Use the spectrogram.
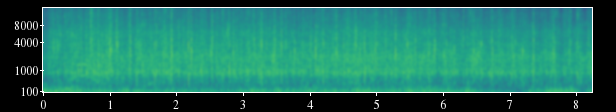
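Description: A large crowd at a political rally applauds itself in sustained, dense clapping that stays loud and steady throughout, with a few voices mixed in.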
